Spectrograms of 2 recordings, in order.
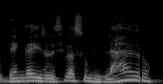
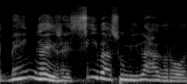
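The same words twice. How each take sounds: First: Said in the usual way. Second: Mock radio ad for miracles, swooping melody; radio announcer imitation. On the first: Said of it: "ya están hasta anunciando en la radio". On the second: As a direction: mimic the advert's showy call. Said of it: "pero era así". (imitando al locutor de un anuncio)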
